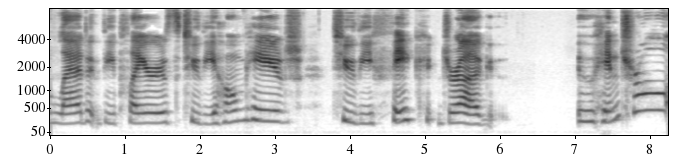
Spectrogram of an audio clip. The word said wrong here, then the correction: Uthintrol: I want to say is how you pronounce it. Oh, it's Uthintrol, sorry.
